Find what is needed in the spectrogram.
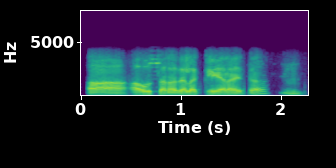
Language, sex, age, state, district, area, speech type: Kannada, male, 45-60, Karnataka, Bellary, rural, conversation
